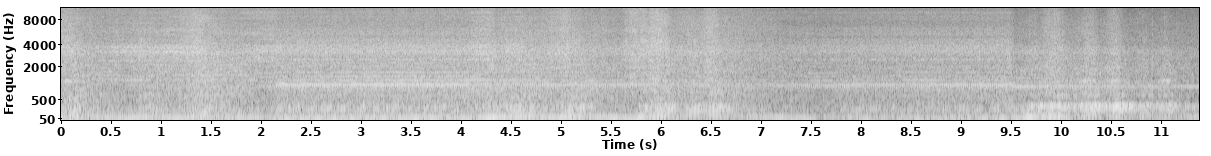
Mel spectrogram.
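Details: Jeep after mounting an electric fuel pump feeding a return-type filter to the carburetor, power temporarily from a fuse: engine catches and keeps running, revs rising and falling unevenly with throttle blips.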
